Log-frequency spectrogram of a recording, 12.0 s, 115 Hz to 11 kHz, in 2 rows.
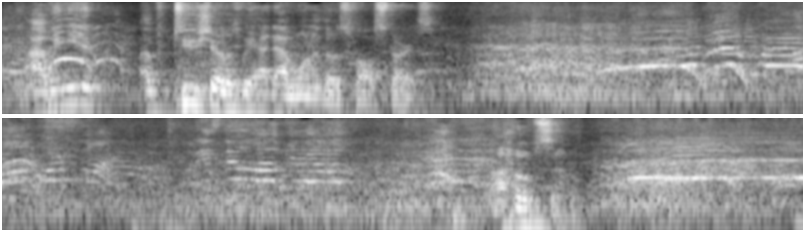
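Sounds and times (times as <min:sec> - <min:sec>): audience chatter: 0:03.2 - 0:12.0.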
